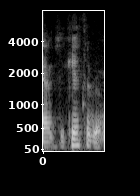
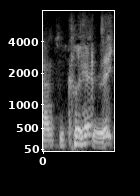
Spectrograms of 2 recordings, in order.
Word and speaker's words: Antikythera: of of yeah of um, who was a firm believer in the alien hypothesis of the antikythera mechanism, but mm-hmm. suffered like you from a slight problem with pronunciation, called it you the antikythera. It called it the anti-clitoris mechanism.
